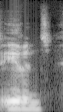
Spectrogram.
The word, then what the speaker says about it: Aarons: We asked for that to be clarified. We asked the football club to ask Max himself, and then there was a clip of Bournemouth, wasn't there, of him pronouncing his name, and it is indeed Max Aarons. And I know that I'm going to butcher that all season because I'll keep calling him Aarons because my mindset is now that, but it is indeed Max Aarons.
